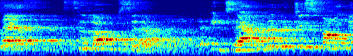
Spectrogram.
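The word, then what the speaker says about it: Psilopsida: The P over here is silent, right? So it is pronounced as Celopsida.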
